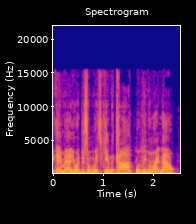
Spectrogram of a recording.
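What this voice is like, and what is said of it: Boston accent impression. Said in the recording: “my only Boston impression”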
